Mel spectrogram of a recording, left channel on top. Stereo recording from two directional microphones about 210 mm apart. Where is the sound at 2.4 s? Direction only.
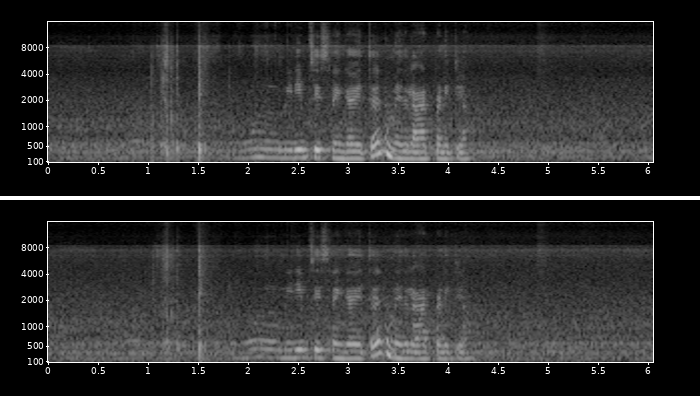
30° left (ahead or behind).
